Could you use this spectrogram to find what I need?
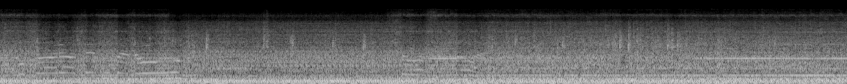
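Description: Rubber tyres crunch slowly over loose gravel and dirt.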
